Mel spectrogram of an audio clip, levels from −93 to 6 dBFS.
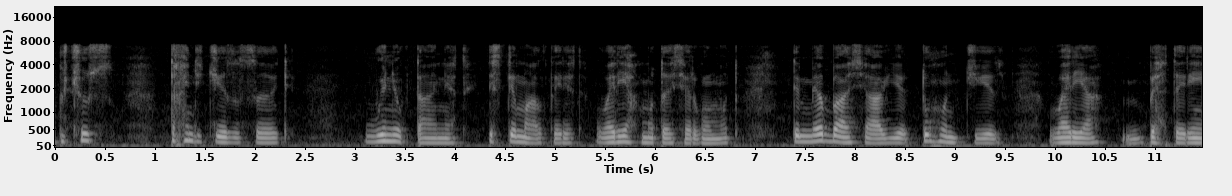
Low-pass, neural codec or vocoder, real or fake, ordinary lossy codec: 7.2 kHz; codec, 16 kHz, 16 kbps, FunCodec, trained on Chinese and English, 50 frames a second; fake; none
